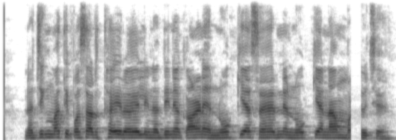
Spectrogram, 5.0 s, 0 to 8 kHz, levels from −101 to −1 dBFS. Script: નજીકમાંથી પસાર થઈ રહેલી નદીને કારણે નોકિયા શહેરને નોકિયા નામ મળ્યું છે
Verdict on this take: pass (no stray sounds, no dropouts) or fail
fail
